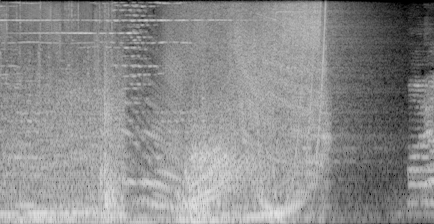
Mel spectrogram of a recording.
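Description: A musical transition sting with whooshing sweeps that glide up and down, ending in a rising sweep and dying away near the end.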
